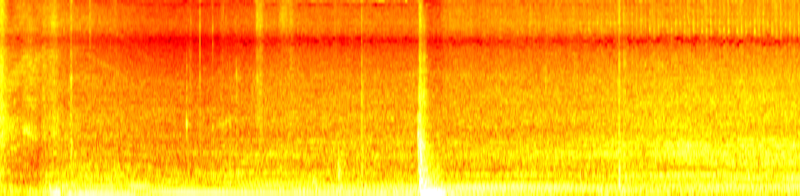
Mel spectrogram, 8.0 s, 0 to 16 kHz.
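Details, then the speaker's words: Kia Sportage 2.0 with G4KD engine after an engine rebuild for piston knock (pistons and skirts were worn), first start after reassembly: it idles with a smooth, even low hum and the piston knock is gone; normal idle. "стук поршней не слышно работает Ровно шуршит"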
